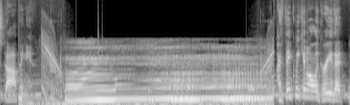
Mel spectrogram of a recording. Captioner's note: intense yawn sound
